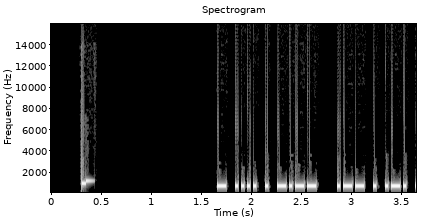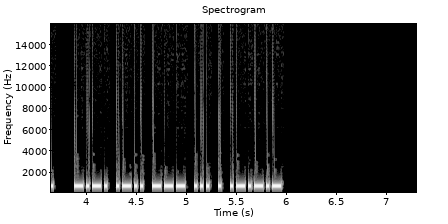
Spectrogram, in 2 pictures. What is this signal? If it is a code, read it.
Morse code, heard as a keyed tone, about 40 wpm, 700 Hz. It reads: THEY WERE CLOSE.
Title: Sentences from Top 1000 Words - Review Part 1 - 40wpm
